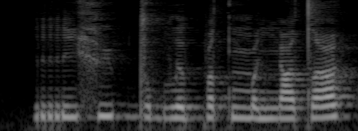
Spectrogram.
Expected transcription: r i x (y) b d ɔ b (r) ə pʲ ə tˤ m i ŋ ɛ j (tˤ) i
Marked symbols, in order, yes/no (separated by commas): yes, no, yes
